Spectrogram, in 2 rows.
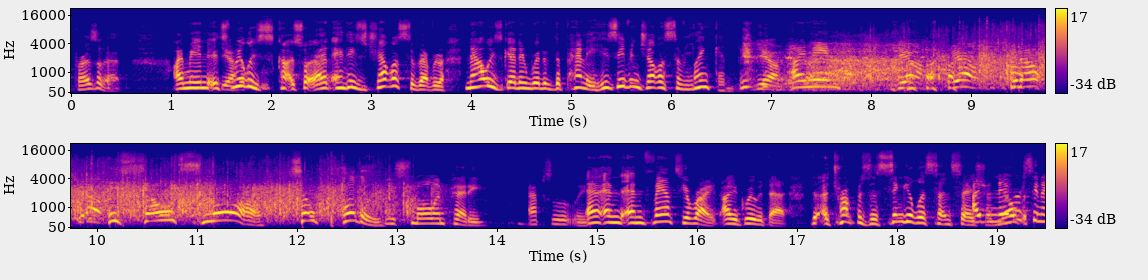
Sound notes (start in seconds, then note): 12.0 applause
